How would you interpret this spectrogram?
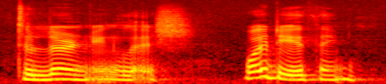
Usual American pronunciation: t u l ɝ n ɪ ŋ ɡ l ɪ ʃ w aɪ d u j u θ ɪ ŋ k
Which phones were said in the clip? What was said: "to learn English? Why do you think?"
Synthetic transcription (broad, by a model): t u l ɝ n ɪ ŋ ɡ l ɪ ʃ w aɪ d u j u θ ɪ ŋ k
